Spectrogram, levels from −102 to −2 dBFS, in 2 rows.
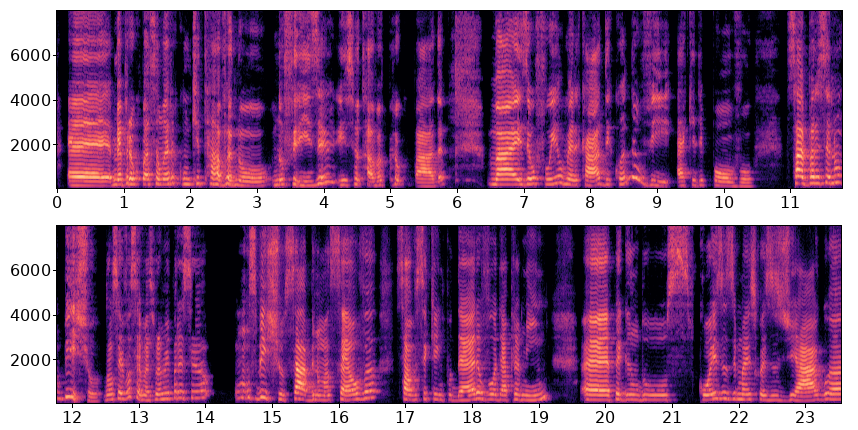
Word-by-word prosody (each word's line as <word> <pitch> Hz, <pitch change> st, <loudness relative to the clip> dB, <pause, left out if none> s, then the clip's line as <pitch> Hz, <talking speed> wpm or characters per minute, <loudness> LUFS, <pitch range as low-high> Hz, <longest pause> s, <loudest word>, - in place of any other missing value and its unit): eh, 185 Hz, -1 st, +7 dB
minha 225 Hz, 0 st, +4 dB
preocupação 235 Hz, 0 st, 0 dB
era 240 Hz, +3 st, 0 dB
com 250 Hz, -2 st, -9 dB
o -, -, -6 dB
que 245 Hz, +3 st, -7 dB
estava 260 Hz, -5 st, -1 dB
no 185 Hz, -3 st, -7 dB
no 220 Hz, +2 st, -5 dB
freezer, 230 Hz, -, -1 dB
isso 210 Hz, +2 st, -5 dB
eu 240 Hz, -, -4 dB
estava 190 Hz, +2 st, -4 dB
preocupada, 160 Hz, -3 st, -4 dB, 0.6 s
mas 230 Hz, -1 st, +6 dB
eu 245 Hz, +1 st, +1 dB
fui 250 Hz, 0 st, -3 dB
ao 305 Hz, 0 st, -6 dB
mercado, 215 Hz, 0 st, 0 dB
e -, -, -8 dB
quando 250 Hz, +2 st, -7 dB
eu -, -, -1 dB
vi 200 Hz, -8 st, -9 dB
aquele 185 Hz, +3 st, -7 dB
povo, 165 Hz, -4 st, -7 dB, 0.5 s
sabe, 295 Hz, -1 st, +6 dB
parecendo 285 Hz, +1 st, +1 dB
um 320 Hz, -3 st, -8 dB
bicho, 190 Hz, -, -2 dB
não 220 Hz, +3 st, -7 dB
sei 255 Hz, +3 st, 0 dB
você, 330 Hz, +7 st, 0 dB
mas 200 Hz, -2 st, -6 dB
pra 230 Hz, +1 st, -4 dB
mim 255 Hz, +2 st, -6 dB
pareceu 295 Hz, 0 st, -5 dB, 0.5 s
uns 305 Hz, 0 st, -1 dB
bichos, 250 Hz, -6 st, -1 dB
sabe, 235 Hz, -6 st, +5 dB
numa 205 Hz, -1 st, -8 dB
selva, 245 Hz, +9 st, +1 dB, 0.3 s
salve-se 220 Hz, 0 st, +1 dB
quem 240 Hz, -4 st, -11 dB
puder, 205 Hz, +1 st, 0 dB
eu 270 Hz, -, -1 dB
vou 235 Hz, -3 st, -7 dB
olhar 220 Hz, -2 st, -4 dB
pra 230 Hz, +1 st, -7 dB
mim, 215 Hz, -, -9 dB, 0.5 s
eh, 215 Hz, -2 st, +7 dB
pegando 225 Hz, -1 st, -7 dB, 0.3 s
os 215 Hz, 0 st, +1 dB
coisas 260 Hz, +5 st, -3 dB
e -, -, -8 dB
mais 235 Hz, -1 st, -4 dB
coisas 205 Hz, -1 st, -8 dB
de 215 Hz, +3 st, -7 dB
água, 195 Hz, +6 st, +2 dB
225 Hz, 150 wpm, -23 LUFS, 205-255 Hz, 0.6 s, eh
